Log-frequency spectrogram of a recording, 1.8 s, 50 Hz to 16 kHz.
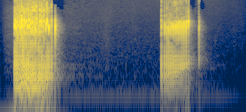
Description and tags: The source was captured with the extremely rare and expensive Josephson C720 microphone (one of only twenty ever made) through Amek preamplification and into Pro Tools. Final edits were performed in Cool Edit Pro. We reckon we're the first people in the world to have used this priceless microphone for such an ignoble purpose! Recorded on 3rd December 2010 by Brady Leduc at Pulsworks Audio Arts.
